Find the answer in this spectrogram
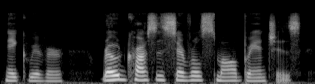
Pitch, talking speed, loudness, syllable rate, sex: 180 Hz, 115 wpm, -19 LUFS, 4.9 syllables/s, female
